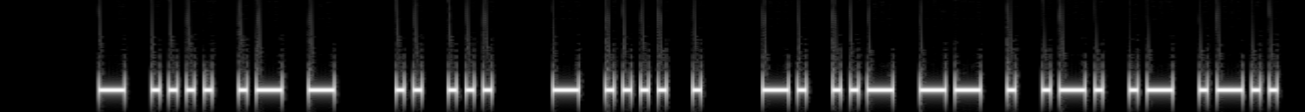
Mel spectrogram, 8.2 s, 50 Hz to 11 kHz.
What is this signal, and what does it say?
Morse code, heard as a keyed tone, about 22 wpm, 700 Hz. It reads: THAT IS THE NUMERAL
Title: Sentences from Top 1000 Words - Review Part 2 - 22wpm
